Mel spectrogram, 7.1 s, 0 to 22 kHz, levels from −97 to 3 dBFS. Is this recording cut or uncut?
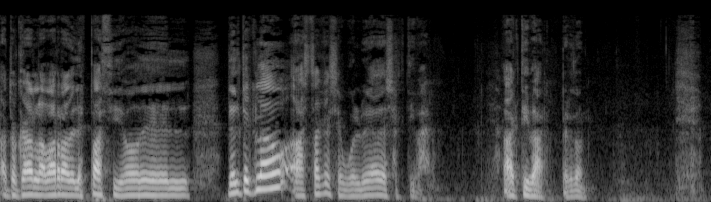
uncut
